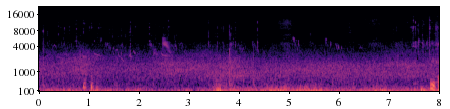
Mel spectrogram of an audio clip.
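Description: A three-horse Percheron draft team pulling a walking plow through the field, its hooves and harness faintly heard over a steady low rumble.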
